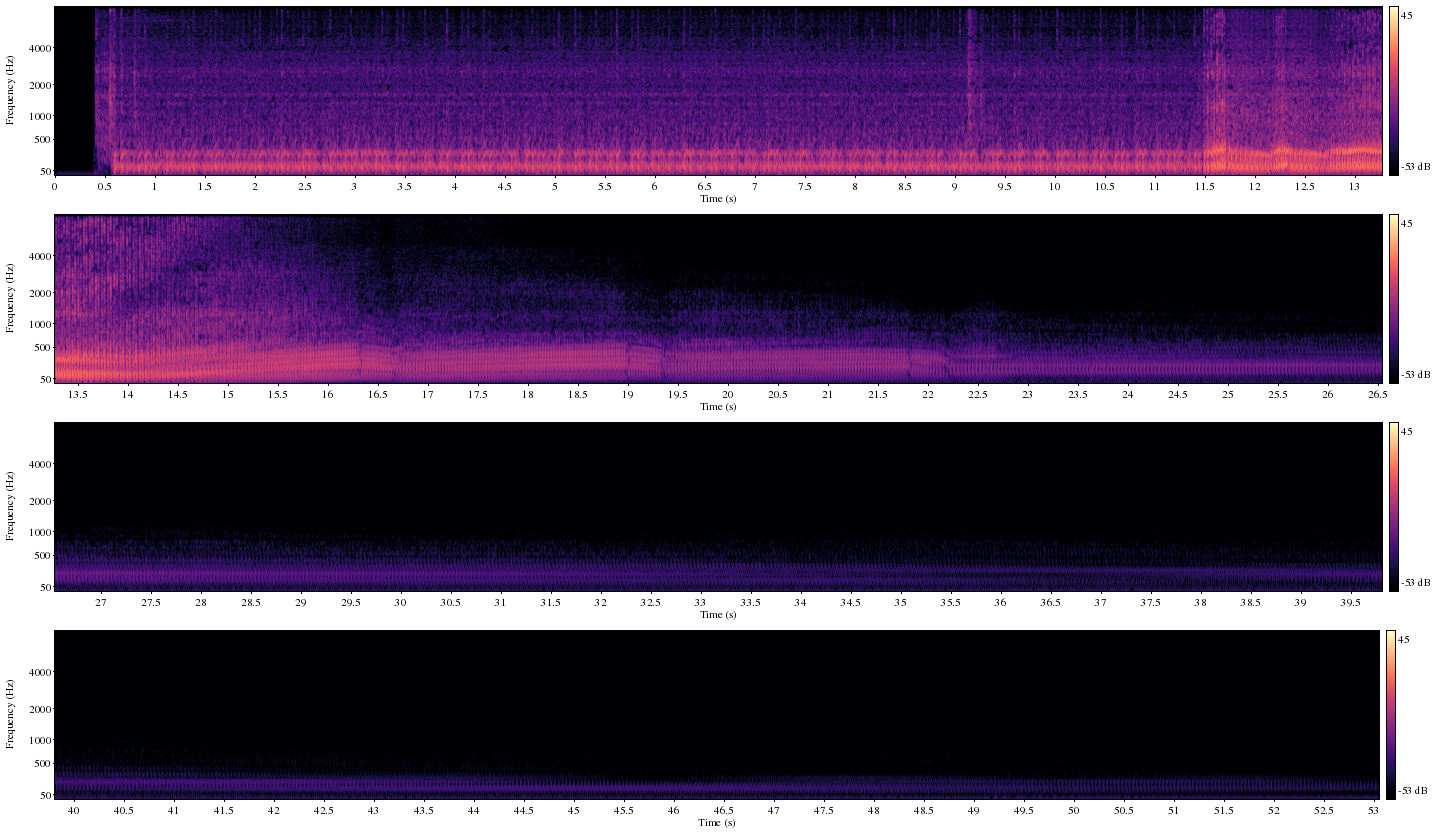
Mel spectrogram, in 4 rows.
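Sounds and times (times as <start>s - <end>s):
motorcycle starting, idling and driving away: 0.4s - 28.4s.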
